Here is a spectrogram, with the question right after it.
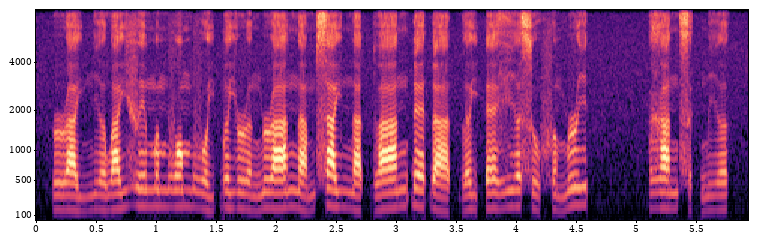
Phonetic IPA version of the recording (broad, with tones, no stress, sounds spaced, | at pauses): ɹ a˨˩ j ŋ i˨˩ ə̯ w a˧˥ j v e˧ m ə˧ m v ɔ˧ m v o˨˩˨ j ɓ ə˧ j ɹ ə˨˩˦ ŋ ɹ aː˧˥ n a˨˩˦ m s a˧ j n a˨˩ t̚ v aː˧˥ n ɗ ɛ˧ ɗ aː˨˩ t̚ l ə˧ j ʔ ɛ˧ ɣ i˧ ə̯ s u˨˩˨ f ə˨˩˦ m ɹ i˦˥ t̚ | ɣ a˧ n s ə˨˩ k̚ m i˧ ə̯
